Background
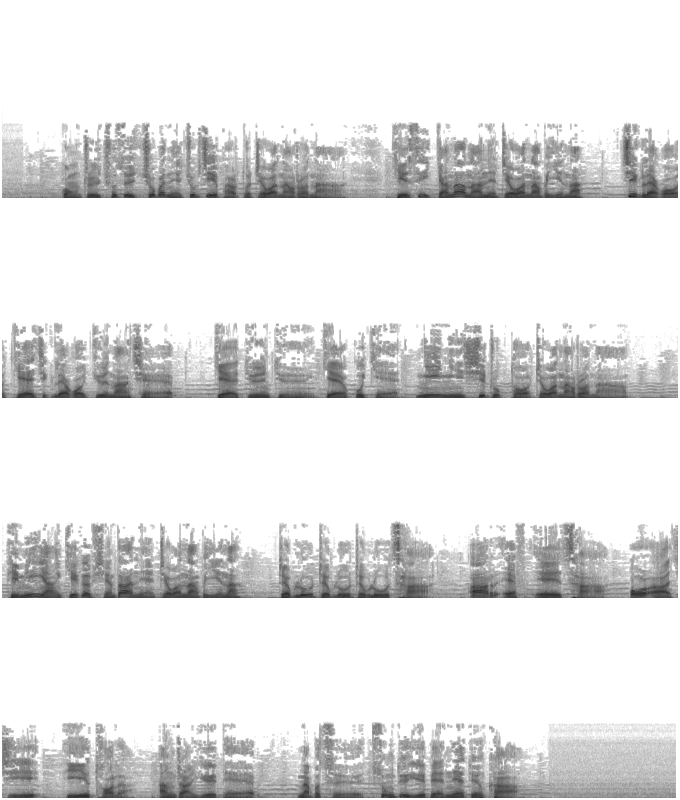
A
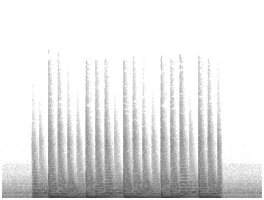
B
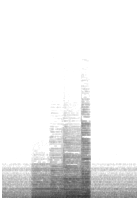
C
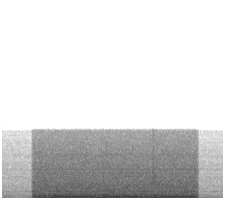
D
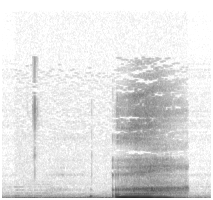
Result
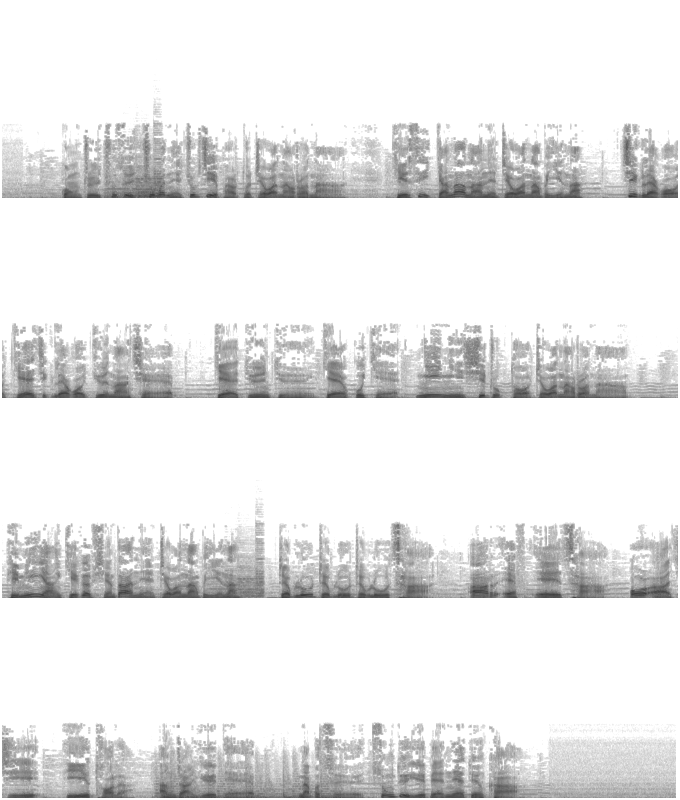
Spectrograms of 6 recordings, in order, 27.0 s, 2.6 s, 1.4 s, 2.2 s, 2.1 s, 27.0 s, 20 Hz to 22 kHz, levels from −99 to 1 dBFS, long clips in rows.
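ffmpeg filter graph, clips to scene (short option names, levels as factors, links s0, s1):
-filter_complex "[2:a]asplit=2[s0][s1];[0:a]volume=0.447[s2];[s0]equalizer=f=80:t=o:w=2.2:g=-5[s3];[s1]highpass=f=1100:p=1[s4];[1:a]aresample=11025,aresample=44100[s5];[s3]atrim=end=1.35,asetpts=PTS-STARTPTS,volume=0.398,afade=t=in:d=0.004:c=hsin,afade=t=out:st=1.346:d=0.004:c=hsin,adelay=720[s6];[s4]atrim=end=1.35,asetpts=PTS-STARTPTS,volume=0.355,afade=t=in:d=0.004:c=hsin,afade=t=out:st=1.346:d=0.004:c=hsin,adelay=15260[s7];[s5]atrim=end=2.6,asetpts=PTS-STARTPTS,volume=0.266,afade=t=in:d=0.004:c=hsin,afade=t=out:st=2.596:d=0.004:c=hsin,adelay=21500[s8];[s2][s6][s7][s8]amix=inputs=4:normalize=0"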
